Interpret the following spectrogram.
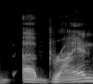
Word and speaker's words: Bryon: His name is Bryon, but it's spelled with an O.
